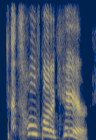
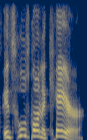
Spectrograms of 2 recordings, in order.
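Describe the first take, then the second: First: Higher and slower, leaning on "who's"; "who's gonna care" said higher and slower with the weight on "who's"; emphatic repeat. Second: Said in the usual way. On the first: Shown as a demonstration. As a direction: hammer home "who's", slow and high.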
